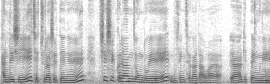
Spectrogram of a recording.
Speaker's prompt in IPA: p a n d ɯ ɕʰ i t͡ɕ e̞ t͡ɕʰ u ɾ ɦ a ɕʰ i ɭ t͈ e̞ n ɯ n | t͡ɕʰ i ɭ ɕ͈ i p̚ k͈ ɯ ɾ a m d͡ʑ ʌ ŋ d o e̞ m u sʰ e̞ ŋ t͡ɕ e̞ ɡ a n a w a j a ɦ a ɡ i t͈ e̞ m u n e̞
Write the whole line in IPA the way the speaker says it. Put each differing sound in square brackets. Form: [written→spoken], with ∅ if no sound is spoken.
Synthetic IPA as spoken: p a n d ɯ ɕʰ i t͡ɕ e̞ t͡ɕʰ u ɾ ɦ a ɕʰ i ɭ t͈ e̞ n ɯ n | t͡ɕʰ i ɭ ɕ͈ i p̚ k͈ ɯ ɾ a m d͡ʑ ʌ ŋ d o e̞ m u sʰ e̞ ŋ [t͡ɕ→t͡ɕʰ] e̞ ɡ a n a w a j a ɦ a ɡ i t͈ e̞ m u n e̞

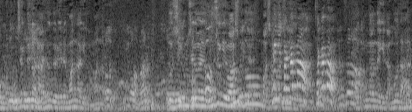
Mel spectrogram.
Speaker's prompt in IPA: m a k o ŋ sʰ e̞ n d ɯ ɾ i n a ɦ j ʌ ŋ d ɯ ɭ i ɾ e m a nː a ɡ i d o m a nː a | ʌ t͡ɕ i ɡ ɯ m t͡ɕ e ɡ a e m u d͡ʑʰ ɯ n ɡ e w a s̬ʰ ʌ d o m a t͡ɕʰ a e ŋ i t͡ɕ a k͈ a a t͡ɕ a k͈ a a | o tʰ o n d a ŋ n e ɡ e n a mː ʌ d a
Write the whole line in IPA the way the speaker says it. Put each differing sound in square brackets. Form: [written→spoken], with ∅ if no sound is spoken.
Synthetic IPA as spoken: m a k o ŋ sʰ e̞ [n→ŋ] d ɯ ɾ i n a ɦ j ʌ ŋ d ɯ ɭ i ɾ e m a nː a ɡ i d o m a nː a | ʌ t͡ɕ i ɡ ɯ m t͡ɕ e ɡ a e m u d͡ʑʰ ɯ [n→∅] ɡ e w a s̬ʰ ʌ d o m a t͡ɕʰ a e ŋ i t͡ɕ a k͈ a a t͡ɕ a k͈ a a | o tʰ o [n→ŋ] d a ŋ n e ɡ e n a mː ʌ d a

